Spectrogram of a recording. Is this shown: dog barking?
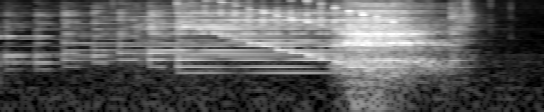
no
